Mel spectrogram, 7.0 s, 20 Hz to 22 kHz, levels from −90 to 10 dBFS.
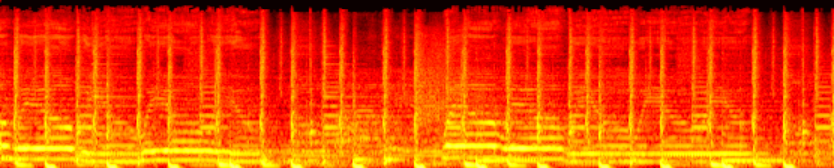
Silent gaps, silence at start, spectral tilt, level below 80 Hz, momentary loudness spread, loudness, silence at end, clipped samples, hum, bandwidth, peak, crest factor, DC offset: none; 0 s; -5 dB/octave; -16 dBFS; 5 LU; -12 LUFS; 0 s; under 0.1%; none; 18.5 kHz; 0 dBFS; 10 dB; under 0.1%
